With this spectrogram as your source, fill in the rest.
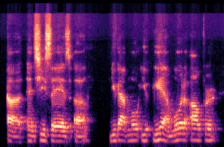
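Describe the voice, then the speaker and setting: Audible room echo around a man's medium-pitched voice, fairly slow in pace and fairly even in intonation. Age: 60s. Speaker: pastor. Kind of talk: casual chat.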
